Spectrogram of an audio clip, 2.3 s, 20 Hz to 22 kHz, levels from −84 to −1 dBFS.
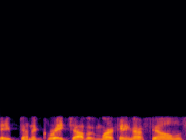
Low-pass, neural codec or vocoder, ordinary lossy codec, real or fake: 3.6 kHz; vocoder, 22.05 kHz, 80 mel bands, WaveNeXt; Opus, 16 kbps; fake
